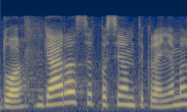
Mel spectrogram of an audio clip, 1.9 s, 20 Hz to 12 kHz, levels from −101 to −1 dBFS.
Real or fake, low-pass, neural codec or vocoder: real; 7.2 kHz; none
